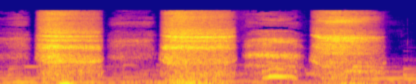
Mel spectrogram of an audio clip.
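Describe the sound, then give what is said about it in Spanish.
Four heavy, breathy blowing bursts, each about a second long, with a rough huffing quality; likely a voice imitating the fearsome wolf blowing hard at a brick house without moving a single brick. No speech. “El temible lobo llegó y por más que sopló,”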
